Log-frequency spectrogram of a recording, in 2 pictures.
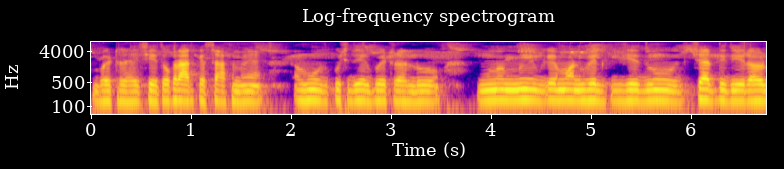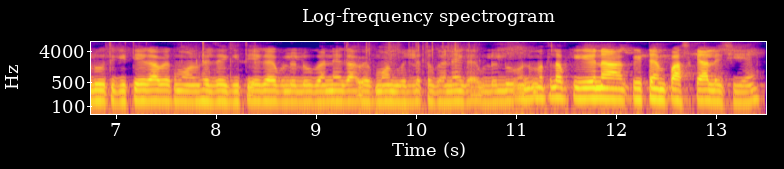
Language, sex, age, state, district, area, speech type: Maithili, female, 30-45, Bihar, Madhepura, rural, spontaneous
